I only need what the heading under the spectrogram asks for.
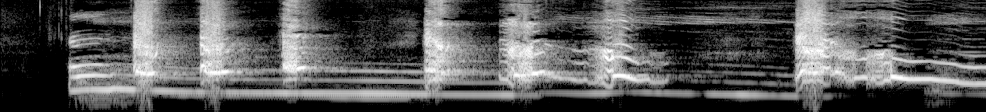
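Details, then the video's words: Hercules, a Chihuahua, howls in a long steady tone that slowly sinks in pitch, broken repeatedly by short sharp yips and barks layered over the drawn-out note. "Hercules the Chihuahua howling"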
